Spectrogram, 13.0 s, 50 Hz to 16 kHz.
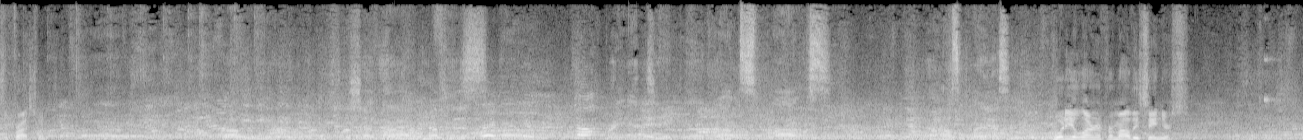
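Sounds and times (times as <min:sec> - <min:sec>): crowd chatter in a hall: 0:00.0 - 0:13.0.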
